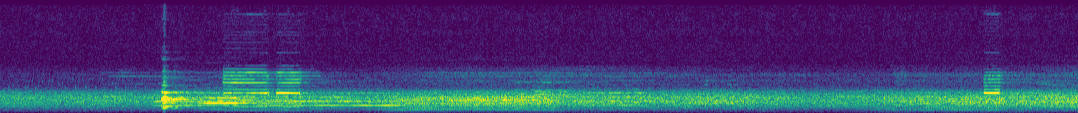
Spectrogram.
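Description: Vehicle horns honking in heavy city traffic over steady road and wind noise. A sharp knock about one and a half seconds in is the loudest sound, followed at once by a horn blast lasting about a second and a half, with another short honk near the end.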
